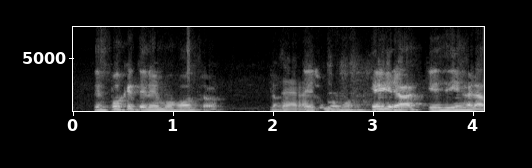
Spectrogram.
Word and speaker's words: tera: No, es tera, con T. No, o sea, Tega me refiero. Siempre lo había dicho así. No. Bueno, sí, a ver, pero no sé, quizás... Estera. Quizás una otra pronunciación de otro idioma, pero es tera en español, digamos.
